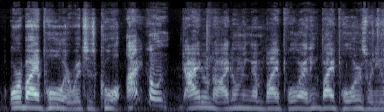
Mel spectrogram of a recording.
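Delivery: ordinary talk, nothing marked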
